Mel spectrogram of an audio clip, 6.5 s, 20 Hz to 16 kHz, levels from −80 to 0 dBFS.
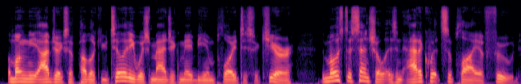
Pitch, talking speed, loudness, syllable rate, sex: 120 Hz, 200 wpm, -20 LUFS, 6.4 syllables/s, male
